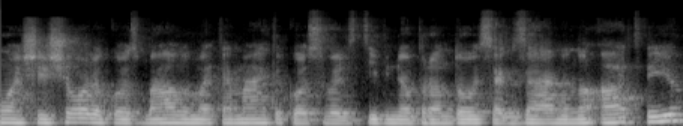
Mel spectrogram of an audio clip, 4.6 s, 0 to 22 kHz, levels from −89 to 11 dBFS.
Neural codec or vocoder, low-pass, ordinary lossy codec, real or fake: autoencoder, 48 kHz, 128 numbers a frame, DAC-VAE, trained on Japanese speech; 14.4 kHz; Opus, 16 kbps; fake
